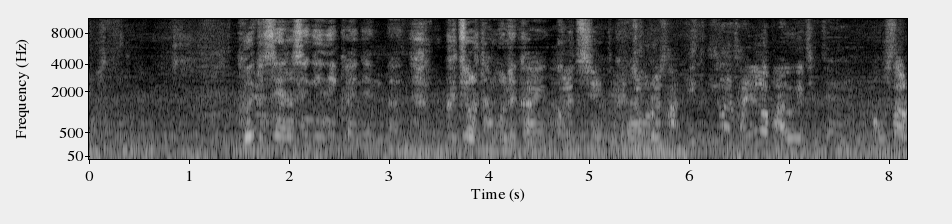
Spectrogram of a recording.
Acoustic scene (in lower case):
car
